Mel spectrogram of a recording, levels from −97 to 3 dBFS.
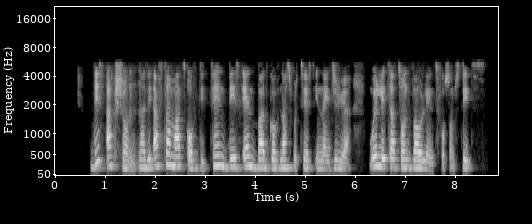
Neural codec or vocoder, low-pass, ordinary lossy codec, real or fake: none; 5.4 kHz; none; real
